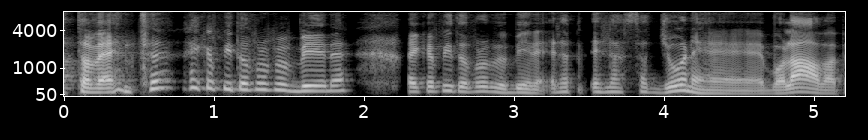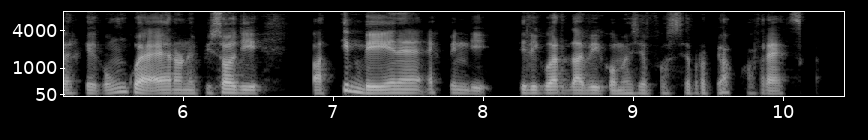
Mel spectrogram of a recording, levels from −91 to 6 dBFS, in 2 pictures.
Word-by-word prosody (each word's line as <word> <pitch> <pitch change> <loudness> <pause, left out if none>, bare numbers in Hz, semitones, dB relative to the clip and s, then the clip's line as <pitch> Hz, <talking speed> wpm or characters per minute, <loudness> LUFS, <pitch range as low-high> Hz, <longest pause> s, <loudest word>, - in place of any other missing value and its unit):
esattamente, 150 - +5
hai 295 +2 -1
capito 250 -4 +1
proprio 225 -2 0
bene, 185 +1 +3 0.3
hai 160 - +2
capito 170 0 -1
proprio 160 -5 -2
bene. 130 -3 -2
E 135 - -5
la 155 +2 -5
e 155 - -3
la 155 0 -5
stagione, 125 - -1
eh, - - -3
volava 110 +1 +6
perché 110 0 -11
comunque 145 +9 -3
erano 115 -1 -2
episodi 115 0 -4 0.3
fatti 205 - -7
bene 120 -3 0
e 125 - -14
quindi 110 -6 -11
te - - -8
li 115 - -6
guardavi 110 -2 -3
come 105 +1 -9
se 105 -1 -12
fosse - - -16
proprio - - -12
acqua 105 - -25
fresca. 95 -3 -8
130 Hz, 190 wpm, -24 LUFS, 110-170 Hz, 0.3 s, volava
